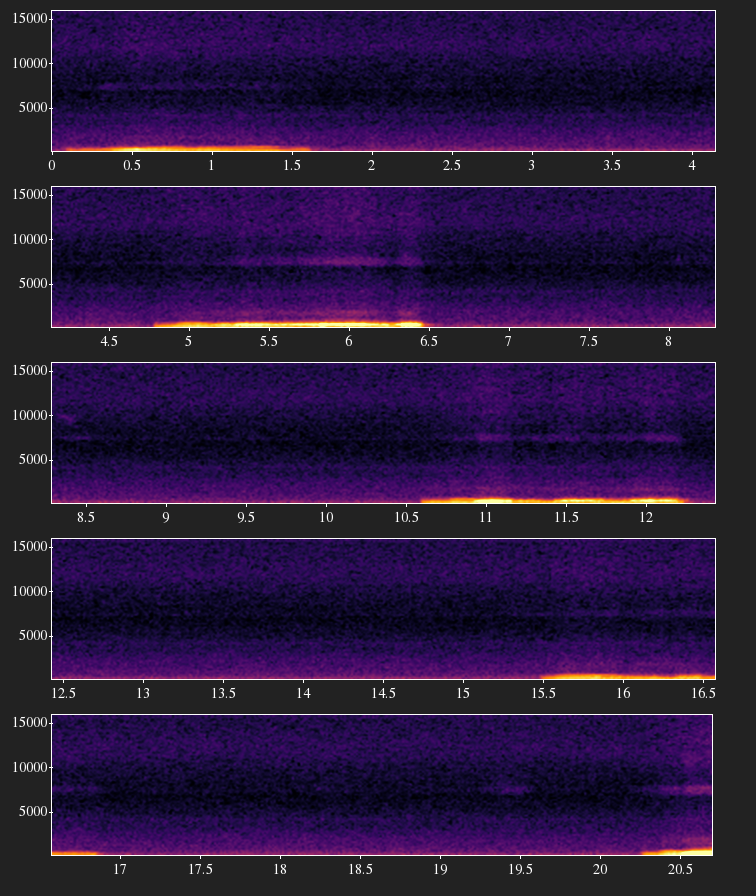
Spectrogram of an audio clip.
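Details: Female Yorkshire Terrier snoring loudly at night: five drawn-out, nasal, whining snores about a second and a half long, each with a layered, buzzy tone, spaced roughly five seconds apart with near silence and a faint hum between.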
